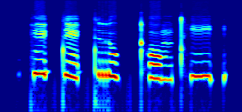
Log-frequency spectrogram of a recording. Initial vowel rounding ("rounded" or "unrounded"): unrounded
